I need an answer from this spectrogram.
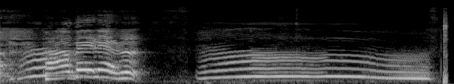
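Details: Pet cat meowing indoors: a short wavering meow, then after a pause a long, steady, drawn-out meow with rich harmonics, lasting over two seconds, in a small room.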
